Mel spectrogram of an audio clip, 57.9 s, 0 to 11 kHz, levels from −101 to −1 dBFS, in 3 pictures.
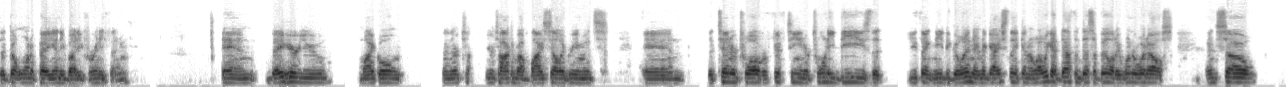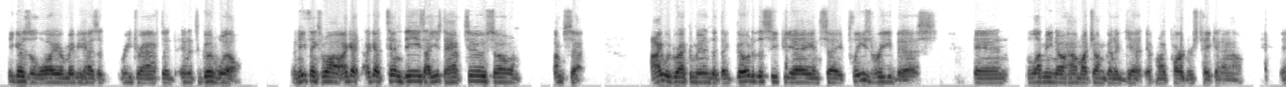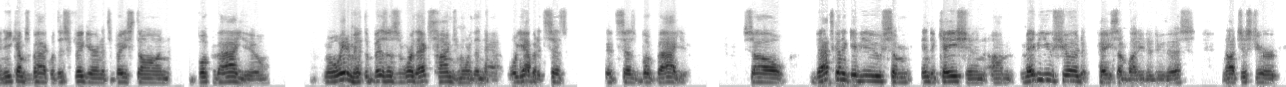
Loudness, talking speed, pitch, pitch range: -27 LUFS, 175 wpm, 130 Hz, 120-150 Hz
